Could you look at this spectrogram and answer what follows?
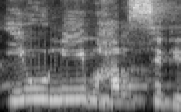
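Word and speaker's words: university: আচ্ছা ইউনিভার্সিটি, দেখো প্রথম প্রোনাউন্সিয়েশন, ইউনিভার্সিটি পুরো ইউ কে উচ্চারণ করছে, এন হবে না এ হবে।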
